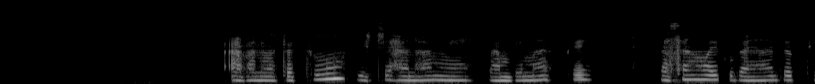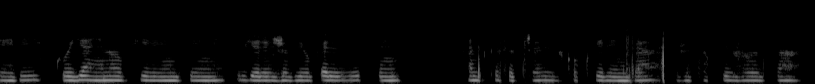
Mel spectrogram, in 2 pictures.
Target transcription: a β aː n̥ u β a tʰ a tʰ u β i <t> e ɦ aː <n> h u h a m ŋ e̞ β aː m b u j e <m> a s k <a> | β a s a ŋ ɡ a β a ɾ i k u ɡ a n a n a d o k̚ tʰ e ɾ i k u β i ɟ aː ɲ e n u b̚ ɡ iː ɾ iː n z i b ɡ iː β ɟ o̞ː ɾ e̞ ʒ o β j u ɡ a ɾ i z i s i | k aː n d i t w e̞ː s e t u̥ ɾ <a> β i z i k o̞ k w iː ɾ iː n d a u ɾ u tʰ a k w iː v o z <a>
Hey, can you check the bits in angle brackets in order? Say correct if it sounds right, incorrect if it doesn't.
incorrect, correct, correct, incorrect, correct, correct

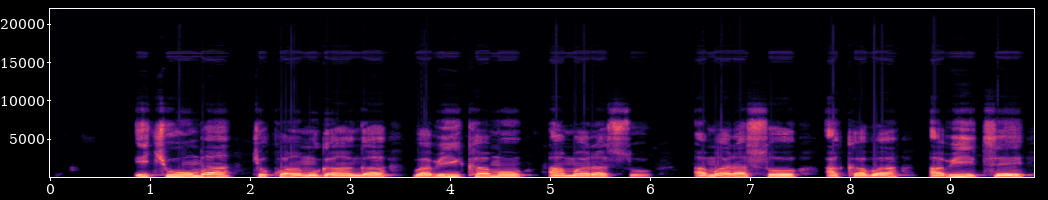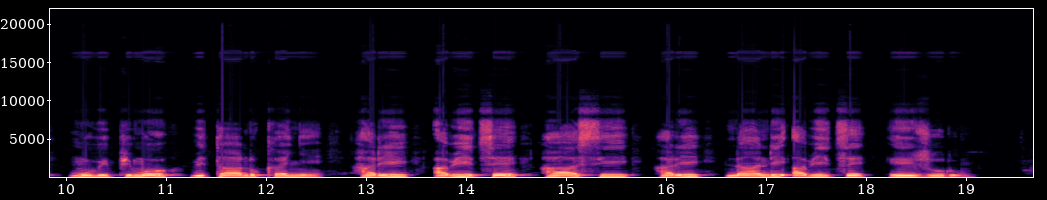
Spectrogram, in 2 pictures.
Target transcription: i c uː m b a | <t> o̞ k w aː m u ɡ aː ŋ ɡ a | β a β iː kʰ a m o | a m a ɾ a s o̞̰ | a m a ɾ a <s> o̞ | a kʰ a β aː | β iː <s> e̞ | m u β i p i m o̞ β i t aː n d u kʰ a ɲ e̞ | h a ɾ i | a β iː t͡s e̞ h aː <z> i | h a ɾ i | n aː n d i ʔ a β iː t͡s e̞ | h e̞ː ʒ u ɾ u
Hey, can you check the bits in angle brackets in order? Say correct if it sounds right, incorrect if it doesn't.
incorrect, correct, incorrect, incorrect

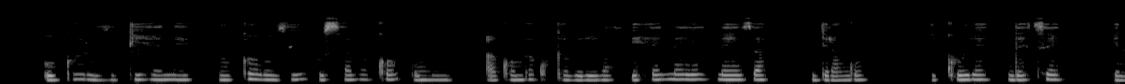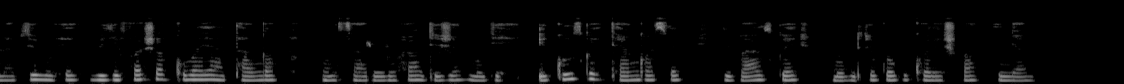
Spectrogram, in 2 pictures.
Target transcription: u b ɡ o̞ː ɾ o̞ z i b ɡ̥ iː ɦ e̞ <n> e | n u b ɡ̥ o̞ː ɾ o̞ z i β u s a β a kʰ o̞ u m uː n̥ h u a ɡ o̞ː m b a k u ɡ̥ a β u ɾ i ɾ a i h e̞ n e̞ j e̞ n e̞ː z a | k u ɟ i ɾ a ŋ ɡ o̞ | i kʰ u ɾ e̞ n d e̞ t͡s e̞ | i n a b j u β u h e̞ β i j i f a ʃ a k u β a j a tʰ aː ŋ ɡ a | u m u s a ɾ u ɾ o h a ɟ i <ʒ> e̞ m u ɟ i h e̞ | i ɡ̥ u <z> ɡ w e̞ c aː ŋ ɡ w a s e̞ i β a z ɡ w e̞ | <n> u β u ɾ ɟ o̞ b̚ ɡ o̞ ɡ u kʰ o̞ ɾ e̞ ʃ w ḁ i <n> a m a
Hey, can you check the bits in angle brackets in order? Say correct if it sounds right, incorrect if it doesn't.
correct, correct, correct, incorrect, incorrect

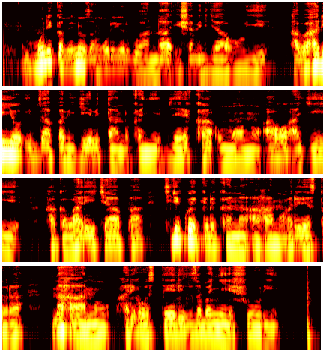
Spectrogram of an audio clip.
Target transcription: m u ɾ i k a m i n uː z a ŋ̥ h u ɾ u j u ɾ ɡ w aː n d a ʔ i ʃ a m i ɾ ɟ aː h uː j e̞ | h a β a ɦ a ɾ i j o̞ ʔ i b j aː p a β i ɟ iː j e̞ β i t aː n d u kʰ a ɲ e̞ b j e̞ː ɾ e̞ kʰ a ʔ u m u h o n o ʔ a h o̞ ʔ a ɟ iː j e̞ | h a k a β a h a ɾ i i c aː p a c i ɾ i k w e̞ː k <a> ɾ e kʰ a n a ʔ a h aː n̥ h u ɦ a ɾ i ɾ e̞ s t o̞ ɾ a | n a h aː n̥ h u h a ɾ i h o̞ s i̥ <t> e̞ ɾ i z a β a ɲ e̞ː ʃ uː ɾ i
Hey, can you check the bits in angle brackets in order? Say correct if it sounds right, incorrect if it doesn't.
incorrect, correct

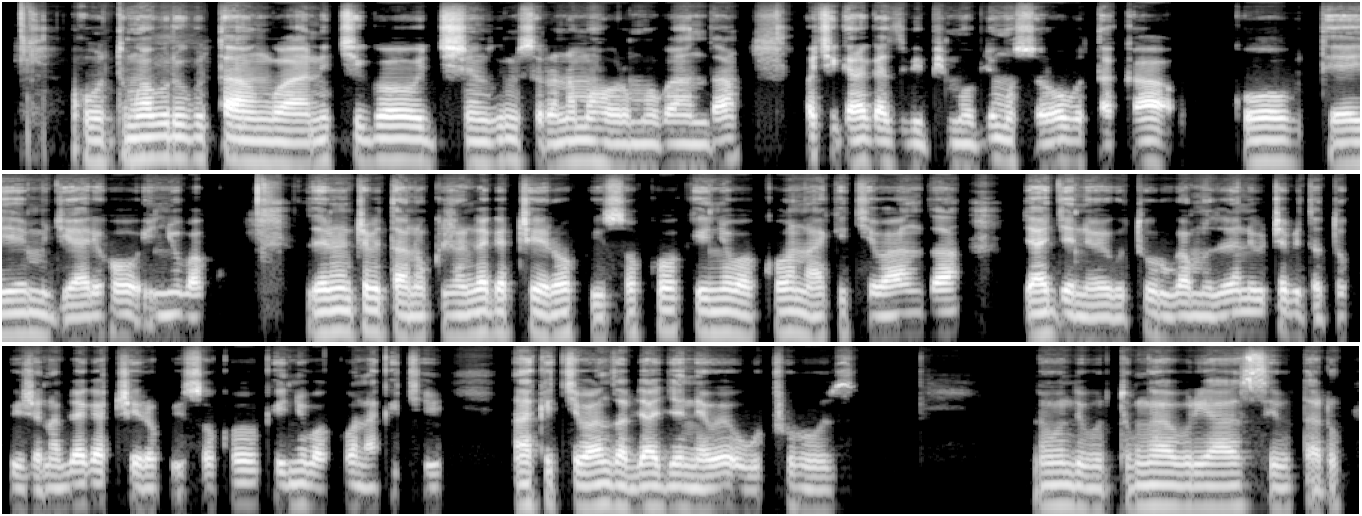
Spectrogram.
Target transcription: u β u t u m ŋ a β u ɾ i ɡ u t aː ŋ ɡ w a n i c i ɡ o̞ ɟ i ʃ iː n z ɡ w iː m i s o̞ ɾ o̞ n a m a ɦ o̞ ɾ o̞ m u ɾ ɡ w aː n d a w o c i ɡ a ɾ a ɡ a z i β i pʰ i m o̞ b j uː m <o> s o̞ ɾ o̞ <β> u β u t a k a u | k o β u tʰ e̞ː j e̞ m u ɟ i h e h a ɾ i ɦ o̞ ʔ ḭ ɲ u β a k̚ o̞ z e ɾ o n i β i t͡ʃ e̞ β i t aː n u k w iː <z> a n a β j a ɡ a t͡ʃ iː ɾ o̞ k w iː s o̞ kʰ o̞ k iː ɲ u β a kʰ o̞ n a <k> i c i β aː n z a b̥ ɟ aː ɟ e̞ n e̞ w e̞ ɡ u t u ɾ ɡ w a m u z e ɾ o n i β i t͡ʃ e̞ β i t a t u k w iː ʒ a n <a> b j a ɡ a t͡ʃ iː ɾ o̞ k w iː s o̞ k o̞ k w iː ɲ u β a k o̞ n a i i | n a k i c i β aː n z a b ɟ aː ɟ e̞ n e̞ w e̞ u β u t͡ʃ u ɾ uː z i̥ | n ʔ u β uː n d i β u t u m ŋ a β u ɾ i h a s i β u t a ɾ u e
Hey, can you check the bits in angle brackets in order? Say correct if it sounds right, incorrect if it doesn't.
incorrect, incorrect, incorrect, correct, correct

